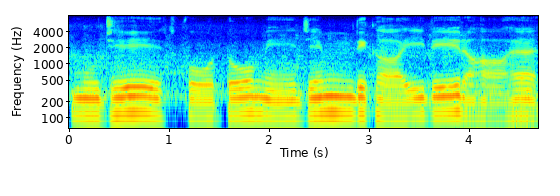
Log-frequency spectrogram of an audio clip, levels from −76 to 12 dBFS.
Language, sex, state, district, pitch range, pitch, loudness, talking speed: Hindi, male, Madhya Pradesh, Katni, 105-120 Hz, 110 Hz, -16 LUFS, 115 wpm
